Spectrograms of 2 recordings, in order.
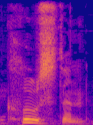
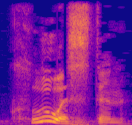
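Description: First: The name is pronounced in the casual local way. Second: The name is pronounced in the careful formal way. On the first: This is how residents say it among friends. "But the locals say" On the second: This is the proper pronunciation, fit for a job application. "The proper way to pronounce this one is"

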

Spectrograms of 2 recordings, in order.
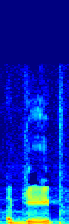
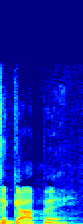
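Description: First: The word is read like English spelling. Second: The word is pronounced as a Greek word. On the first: The speaker calls it wrong. "It's not agape. Hooked on Phonics will not work right here" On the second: The speaker calls it right. "It is agape"

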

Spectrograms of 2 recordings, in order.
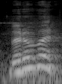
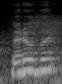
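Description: Both takes have the same delivery.

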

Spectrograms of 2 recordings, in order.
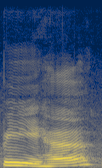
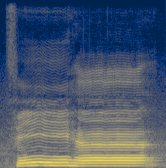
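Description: First: The word begins with a p sound. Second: The word begins with an f sound. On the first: The speaker calls it wrong. "bukan piha" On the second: The speaker calls it right.

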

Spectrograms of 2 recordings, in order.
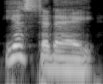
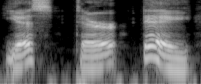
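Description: First: It is said quickly and smoothly, r barely heard. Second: It is said slowly, syllable by syllable. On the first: "وقتی که خیلی روون تلفظش کنم" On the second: "اگر خیلی بخوام شمرده تلفظش کنم"

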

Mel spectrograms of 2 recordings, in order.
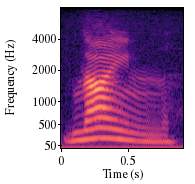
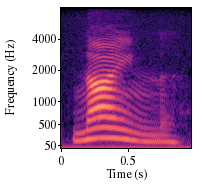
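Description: Both takes have the same delivery.

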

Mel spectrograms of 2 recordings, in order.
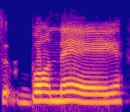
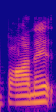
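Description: First: The name is pronounced the French way. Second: The name is pronounced the English way.

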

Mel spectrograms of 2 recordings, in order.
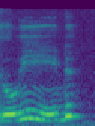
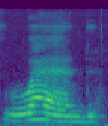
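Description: First: The vowel is a long E sound. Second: The vowel is a short E sound. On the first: "This can be the word lead" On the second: "if we use the short E sound"

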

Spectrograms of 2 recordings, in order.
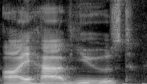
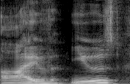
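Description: First: The words I have are said in full. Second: The words I have are contracted to I've. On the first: It sounds formal and shows grammar clearly. The speaker calls it right. "I am not contracting the I have" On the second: It sounds informal. The speaker calls it wrong. "so I don't say I've used"

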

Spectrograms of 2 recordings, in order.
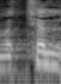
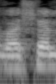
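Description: First: The middle consonant is said forcefully and hard. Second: The middle consonant is said softly and lightly. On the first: The speaker calls it wrong. "ਵਛਲ ਨਹੀਂ ਕਹਿਣਾ" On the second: The speaker calls it right. "ਇਹਨੂੰ ਪੋਲਾ ਹੀ ਉਚਾਰਨ ਕਰਨਾ"

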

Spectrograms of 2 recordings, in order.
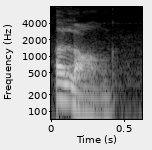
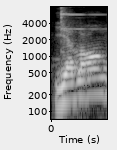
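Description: First: The first vowel is a short, weak 'uh'. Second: The first vowel is a clear 'e' sound. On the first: The speaker calls it right. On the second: The speaker calls it wrong.

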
